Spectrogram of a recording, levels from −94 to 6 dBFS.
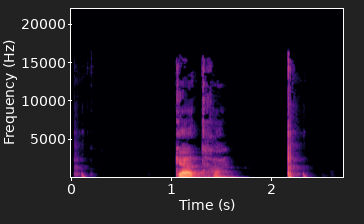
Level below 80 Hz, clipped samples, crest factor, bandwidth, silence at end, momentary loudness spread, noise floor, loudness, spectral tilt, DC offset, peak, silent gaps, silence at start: -50 dBFS; under 0.1%; 24 dB; 16 kHz; 0.5 s; 17 LU; -73 dBFS; -22 LUFS; -6.5 dB/octave; under 0.1%; -2 dBFS; 2.08-2.12 s; 1.05 s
